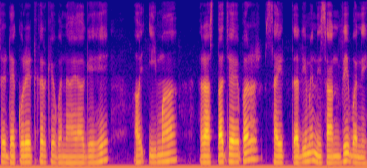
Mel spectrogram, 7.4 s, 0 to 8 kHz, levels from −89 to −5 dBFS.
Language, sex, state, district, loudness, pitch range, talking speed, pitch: Chhattisgarhi, male, Chhattisgarh, Raigarh, -20 LUFS, 110-130 Hz, 155 wpm, 115 Hz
